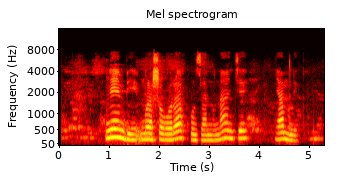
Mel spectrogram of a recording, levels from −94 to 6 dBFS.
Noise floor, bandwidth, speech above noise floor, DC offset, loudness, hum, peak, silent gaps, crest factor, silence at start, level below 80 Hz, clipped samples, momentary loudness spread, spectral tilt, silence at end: -44 dBFS; 7.8 kHz; 20 dB; under 0.1%; -25 LUFS; none; -8 dBFS; none; 16 dB; 0.05 s; -62 dBFS; under 0.1%; 21 LU; -5 dB/octave; 0.05 s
